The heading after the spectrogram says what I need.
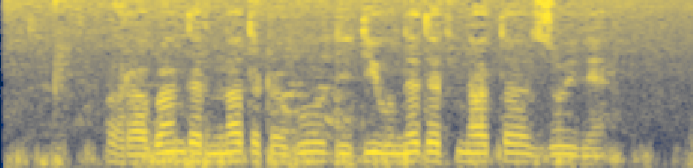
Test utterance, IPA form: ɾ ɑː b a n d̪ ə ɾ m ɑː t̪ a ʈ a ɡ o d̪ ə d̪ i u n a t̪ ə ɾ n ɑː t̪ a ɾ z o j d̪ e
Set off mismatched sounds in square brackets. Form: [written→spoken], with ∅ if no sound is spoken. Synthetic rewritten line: ɾ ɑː b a n d̪ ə ɾ [m→n] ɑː t̪ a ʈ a ɡ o d̪ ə d̪ i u n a [t̪→d̪] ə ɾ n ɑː t̪ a [ɾ→∅] z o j d̪ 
